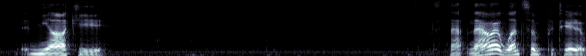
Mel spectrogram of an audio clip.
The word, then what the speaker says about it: gnocchi: Oh, the G is silent. Gnocchi.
